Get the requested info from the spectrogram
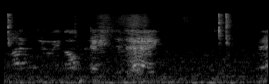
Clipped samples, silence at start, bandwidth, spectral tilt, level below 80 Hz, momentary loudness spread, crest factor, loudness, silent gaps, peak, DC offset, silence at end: under 0.1%; 0.05 s; 11.5 kHz; -0.5 dB/octave; -58 dBFS; 14 LU; 26 dB; -37 LUFS; none; -14 dBFS; under 0.1%; 0 s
